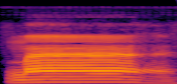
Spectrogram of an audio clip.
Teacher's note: masukkan gunnah dulu baru dipanjangkan, mim baru dengung, ma, seperti itu.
